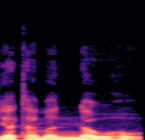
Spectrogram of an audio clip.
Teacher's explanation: نون تبدیل میشه به یا ادغام صورت میگیره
